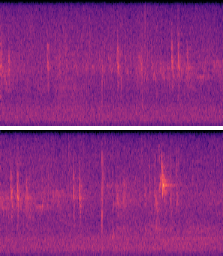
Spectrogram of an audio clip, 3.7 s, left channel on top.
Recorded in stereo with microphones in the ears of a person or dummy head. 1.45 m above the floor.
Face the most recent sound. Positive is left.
turn(degrees=-30)  # may be behind; listen again after turning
